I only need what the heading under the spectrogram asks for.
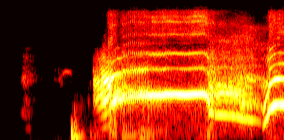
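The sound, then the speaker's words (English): A person lets out a loud, strained yell held for about a second, then breaks into a second rising shout right after. The voice is harsh, with no other talking. “Everybody in my apartment building hates me because all I do is yell.”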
